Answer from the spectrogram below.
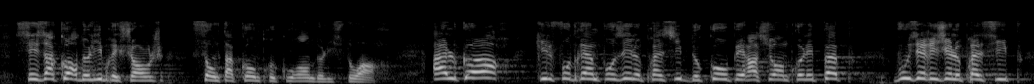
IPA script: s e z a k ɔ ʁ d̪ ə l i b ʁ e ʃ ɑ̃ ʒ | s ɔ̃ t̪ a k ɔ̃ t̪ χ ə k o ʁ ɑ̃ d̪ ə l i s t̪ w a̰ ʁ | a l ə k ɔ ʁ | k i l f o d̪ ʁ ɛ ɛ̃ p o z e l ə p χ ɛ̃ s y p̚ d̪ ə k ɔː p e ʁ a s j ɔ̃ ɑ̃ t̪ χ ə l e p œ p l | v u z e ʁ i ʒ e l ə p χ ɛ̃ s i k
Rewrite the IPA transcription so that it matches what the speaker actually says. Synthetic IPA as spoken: s e z a k ɔ ʁ d̪ ə l i b ʁ e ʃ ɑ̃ ʒ | s ɔ̃ t̪ a k ɔ̃ t̪ χ ə k u ʁ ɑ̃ d̪ ə l i s t̪ w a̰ ʁ | a l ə k ɔ ʁ | k i l f o d̪ ʁ ɛ ɛ̃ p o z e l ə p χ ɛ̃ s i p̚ d̪ ə k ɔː p e ʁ a s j ɔ̃ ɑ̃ t̪ χ ə l e p œ p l | v u z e ʁ i ʒ e l ə p χ ɛ̃ s i p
